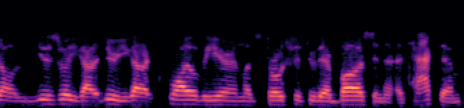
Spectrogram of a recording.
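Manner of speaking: usual speaking voice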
